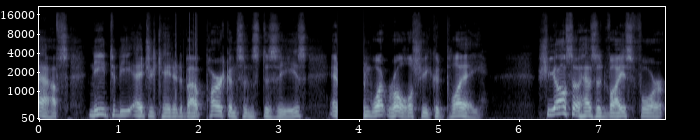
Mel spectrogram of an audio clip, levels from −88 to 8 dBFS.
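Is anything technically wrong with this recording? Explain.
Yes, there are two faults in this speech clip.

From 1.38 to 1.98 s, a burst of gritty crackle tears across the speech, made of many tiny silent dropouts packed close together. This is processor overload crackle. The processor fell behind and missed a run of deadlines for very short audio buffers, leaving a hard-edged gap of silence each time. The length of each gap points to buffers of roughly a millisecond and a half, with something like fifteen missed across the burst before the load eased.

From 3.73 to 4.07 s, the speech stops dead into silence and then picks up exactly where it left off, with nothing skipped. This is a rebuffering stall. The player ran out of downloaded audio and paused until more arrived, so it inserted about 0.34 s of dead air rather than dropping any content. The pause itself is clean, but it breaks the natural timing of the speech.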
